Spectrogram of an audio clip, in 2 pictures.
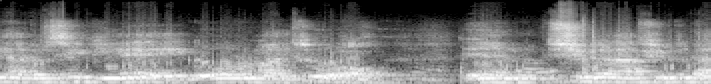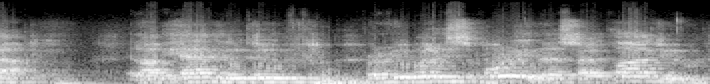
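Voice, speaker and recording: Guy pushing the board with questions at public comment, kinda high voice, big echoey hall, mic pretty far off. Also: a little mellow. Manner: pointed, insistent questioning. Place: meeting hall.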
